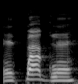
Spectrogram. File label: sorry, bassa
